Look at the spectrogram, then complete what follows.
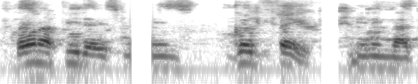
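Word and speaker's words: bona fides: call in Latin the term bonafides, right? Maybe you've heard bonafide as that's how Americans say it, right? Bonafidees means good faith, meaning that they are in fact what they purport to be.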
